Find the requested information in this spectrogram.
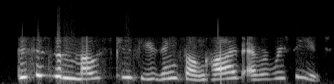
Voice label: this is the most confusing phone call ive ever received; PLA Ringtone Collection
